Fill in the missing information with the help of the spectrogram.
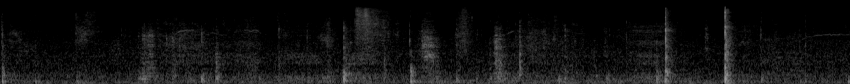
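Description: Paper rustling and scraping as folds in white card stock are pressed and creased with a bone folder, with a few sharp taps and clicks in between.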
